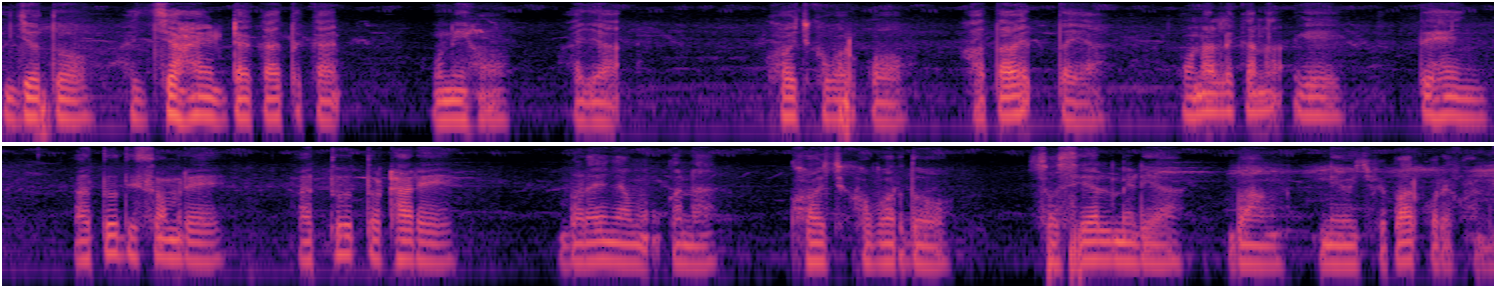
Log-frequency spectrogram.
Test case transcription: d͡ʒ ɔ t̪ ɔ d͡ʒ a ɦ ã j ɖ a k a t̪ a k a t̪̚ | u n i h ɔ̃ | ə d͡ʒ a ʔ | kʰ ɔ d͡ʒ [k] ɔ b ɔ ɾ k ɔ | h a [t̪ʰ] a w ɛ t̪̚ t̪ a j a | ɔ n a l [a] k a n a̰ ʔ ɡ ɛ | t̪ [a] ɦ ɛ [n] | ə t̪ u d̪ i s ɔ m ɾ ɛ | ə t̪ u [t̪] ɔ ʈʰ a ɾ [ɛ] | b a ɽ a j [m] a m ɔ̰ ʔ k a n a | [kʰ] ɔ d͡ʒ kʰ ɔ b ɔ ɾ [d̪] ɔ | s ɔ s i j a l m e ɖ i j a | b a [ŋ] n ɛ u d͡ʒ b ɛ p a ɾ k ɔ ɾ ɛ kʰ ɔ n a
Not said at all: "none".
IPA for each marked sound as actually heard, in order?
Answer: kʰ, t̪, ɛ, ɛ, ɲ, t̪, ɛ, ɲ, kʰ, d̪, ŋ

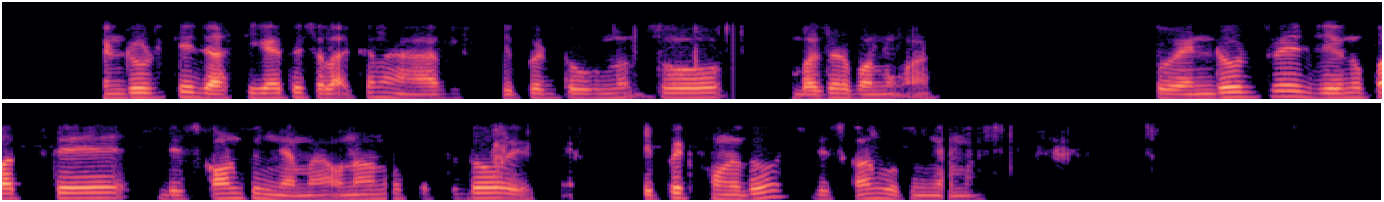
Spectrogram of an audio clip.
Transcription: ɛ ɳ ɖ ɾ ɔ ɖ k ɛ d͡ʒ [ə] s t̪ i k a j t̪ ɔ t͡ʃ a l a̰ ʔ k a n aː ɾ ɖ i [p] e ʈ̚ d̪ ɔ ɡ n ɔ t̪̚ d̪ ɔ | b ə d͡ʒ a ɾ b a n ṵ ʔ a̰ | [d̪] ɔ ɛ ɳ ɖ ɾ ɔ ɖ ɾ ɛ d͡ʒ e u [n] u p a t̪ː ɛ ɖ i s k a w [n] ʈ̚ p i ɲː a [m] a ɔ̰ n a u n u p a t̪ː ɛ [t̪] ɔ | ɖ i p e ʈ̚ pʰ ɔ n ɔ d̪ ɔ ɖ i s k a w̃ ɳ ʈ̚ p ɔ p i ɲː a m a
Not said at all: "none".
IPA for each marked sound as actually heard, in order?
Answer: a, p, t̪, n, ɳ, m, d̪

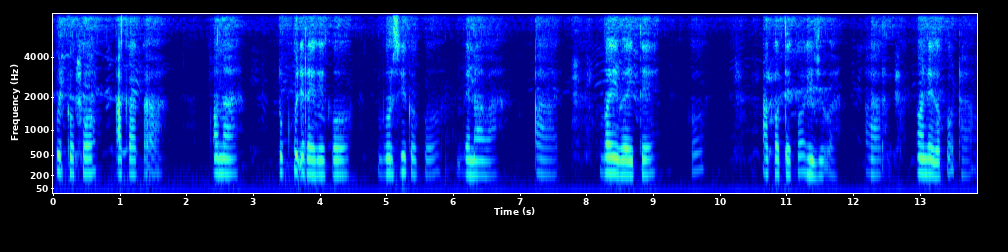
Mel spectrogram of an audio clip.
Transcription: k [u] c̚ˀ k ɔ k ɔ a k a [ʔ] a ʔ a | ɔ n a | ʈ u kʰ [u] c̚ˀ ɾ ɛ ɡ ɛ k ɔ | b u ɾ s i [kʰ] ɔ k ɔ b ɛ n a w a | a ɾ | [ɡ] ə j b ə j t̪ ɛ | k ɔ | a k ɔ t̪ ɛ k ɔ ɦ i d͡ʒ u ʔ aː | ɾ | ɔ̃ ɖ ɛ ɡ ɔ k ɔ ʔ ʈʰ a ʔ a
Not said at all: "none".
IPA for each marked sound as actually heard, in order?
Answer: u, k, u, k, b

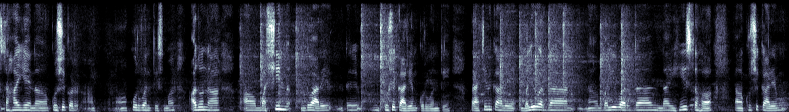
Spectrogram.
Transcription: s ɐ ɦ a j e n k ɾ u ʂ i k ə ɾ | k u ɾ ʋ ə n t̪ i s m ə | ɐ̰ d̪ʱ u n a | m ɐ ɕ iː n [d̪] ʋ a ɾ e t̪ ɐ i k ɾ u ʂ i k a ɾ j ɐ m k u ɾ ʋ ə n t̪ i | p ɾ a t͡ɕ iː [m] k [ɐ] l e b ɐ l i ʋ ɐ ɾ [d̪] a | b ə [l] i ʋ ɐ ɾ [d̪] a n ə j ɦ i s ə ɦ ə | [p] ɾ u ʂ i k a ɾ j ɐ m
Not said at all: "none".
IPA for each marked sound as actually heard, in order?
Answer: d̪, n, a, d̪, l, d̪, k

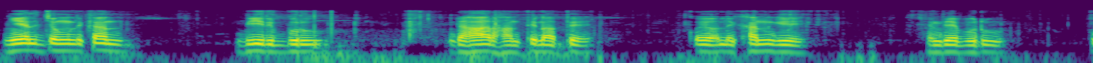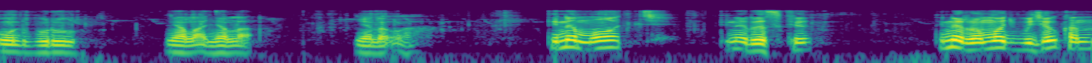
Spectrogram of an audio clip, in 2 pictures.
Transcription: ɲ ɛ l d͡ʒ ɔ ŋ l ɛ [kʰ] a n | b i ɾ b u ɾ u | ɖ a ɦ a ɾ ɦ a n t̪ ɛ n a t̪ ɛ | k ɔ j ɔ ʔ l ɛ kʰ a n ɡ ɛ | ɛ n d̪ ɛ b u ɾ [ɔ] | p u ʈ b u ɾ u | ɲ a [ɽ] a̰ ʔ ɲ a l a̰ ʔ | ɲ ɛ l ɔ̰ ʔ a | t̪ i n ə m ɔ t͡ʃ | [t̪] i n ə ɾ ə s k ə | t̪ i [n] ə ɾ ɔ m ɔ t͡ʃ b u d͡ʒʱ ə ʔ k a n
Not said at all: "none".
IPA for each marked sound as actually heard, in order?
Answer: k, u, l, t̪, n

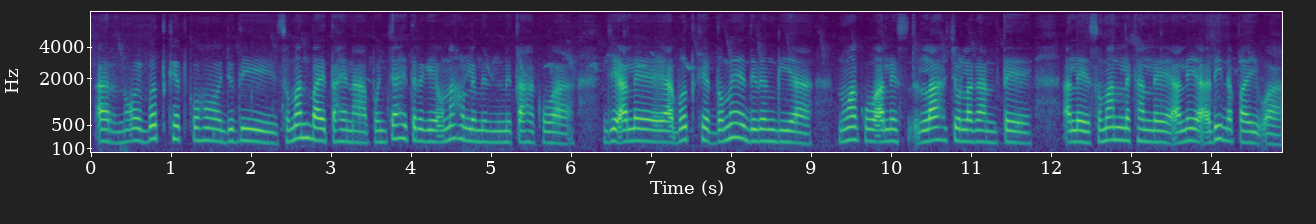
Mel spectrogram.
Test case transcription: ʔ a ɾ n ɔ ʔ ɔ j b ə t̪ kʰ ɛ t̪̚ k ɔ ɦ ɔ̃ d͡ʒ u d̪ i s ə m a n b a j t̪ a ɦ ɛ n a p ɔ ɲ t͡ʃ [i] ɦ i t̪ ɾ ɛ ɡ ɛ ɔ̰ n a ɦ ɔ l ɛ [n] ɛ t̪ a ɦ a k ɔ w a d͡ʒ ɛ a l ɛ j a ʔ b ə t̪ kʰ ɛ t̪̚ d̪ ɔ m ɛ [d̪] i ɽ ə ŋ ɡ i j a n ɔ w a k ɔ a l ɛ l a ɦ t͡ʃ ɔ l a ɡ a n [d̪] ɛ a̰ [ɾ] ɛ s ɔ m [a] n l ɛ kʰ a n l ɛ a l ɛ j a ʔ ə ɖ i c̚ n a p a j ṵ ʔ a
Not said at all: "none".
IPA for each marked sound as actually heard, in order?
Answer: a, m, d̪, t̪, l, a

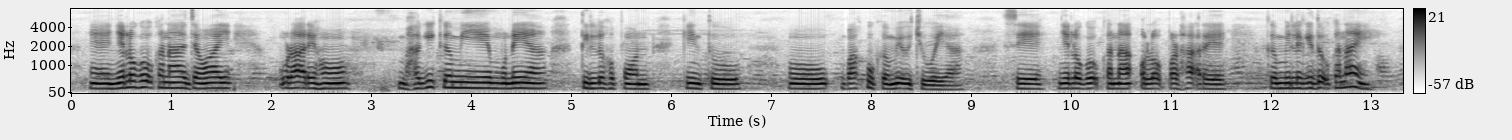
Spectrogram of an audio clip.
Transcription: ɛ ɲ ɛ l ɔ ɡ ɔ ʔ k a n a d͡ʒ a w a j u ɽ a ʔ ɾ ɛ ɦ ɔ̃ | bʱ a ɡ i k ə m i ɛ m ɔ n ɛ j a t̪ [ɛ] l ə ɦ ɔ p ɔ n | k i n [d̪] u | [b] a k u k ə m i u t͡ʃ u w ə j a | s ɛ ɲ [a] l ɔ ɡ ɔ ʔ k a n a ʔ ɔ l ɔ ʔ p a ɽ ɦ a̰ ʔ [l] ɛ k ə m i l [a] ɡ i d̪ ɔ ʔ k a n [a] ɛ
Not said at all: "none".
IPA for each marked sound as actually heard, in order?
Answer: i, t̪, b, ɛ, ɾ, ə, a

